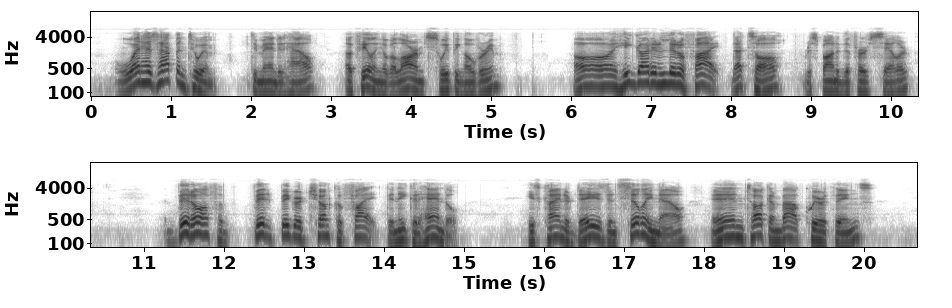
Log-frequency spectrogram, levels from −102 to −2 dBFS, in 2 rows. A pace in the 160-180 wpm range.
No: average, 150 wpm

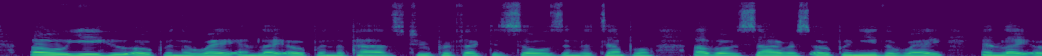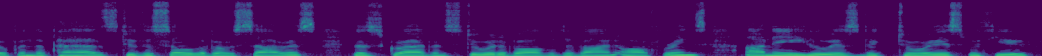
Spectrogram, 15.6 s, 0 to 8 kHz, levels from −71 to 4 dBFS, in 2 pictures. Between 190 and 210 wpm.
Yes: fast, 205 wpm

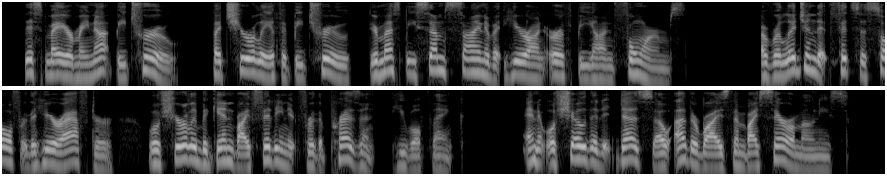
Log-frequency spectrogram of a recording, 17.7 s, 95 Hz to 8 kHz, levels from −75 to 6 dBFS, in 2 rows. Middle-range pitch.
Yes: medium, 165 Hz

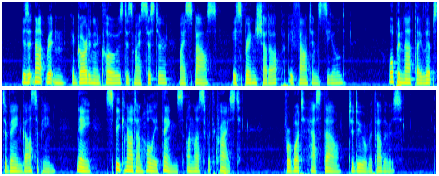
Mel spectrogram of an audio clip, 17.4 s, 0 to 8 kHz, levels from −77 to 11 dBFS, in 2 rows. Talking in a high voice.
No: low, 125 Hz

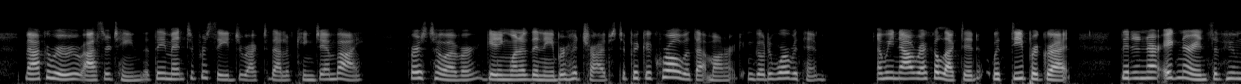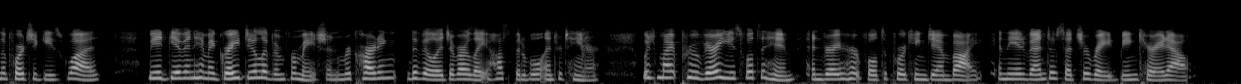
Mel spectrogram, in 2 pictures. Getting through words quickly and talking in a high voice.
Yes: fast, 220 wpm; high, 240 Hz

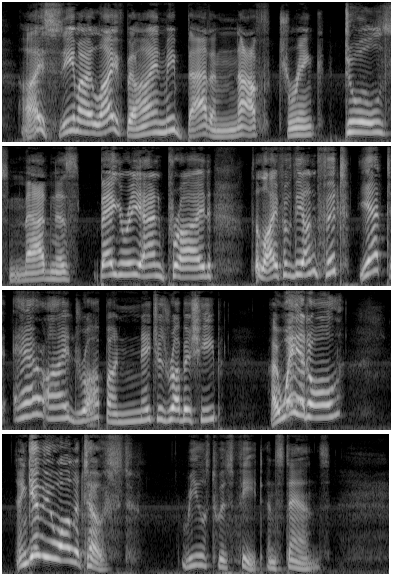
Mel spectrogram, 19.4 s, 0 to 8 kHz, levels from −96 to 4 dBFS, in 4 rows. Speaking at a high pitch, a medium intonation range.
No: high, 220 Hz; wide, 6.4 semitones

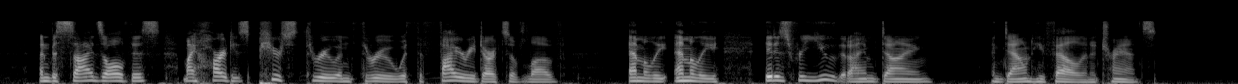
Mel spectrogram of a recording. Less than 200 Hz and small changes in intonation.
No: medium, 140 Hz; average, 4.8 semitones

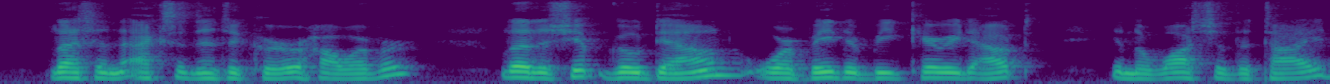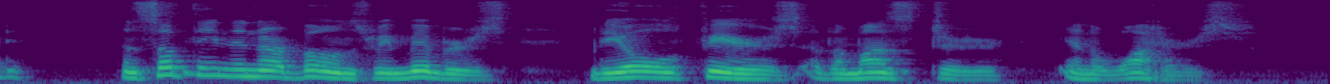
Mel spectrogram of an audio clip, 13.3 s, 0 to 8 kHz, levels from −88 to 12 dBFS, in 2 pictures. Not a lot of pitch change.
No: average, 3.0 semitones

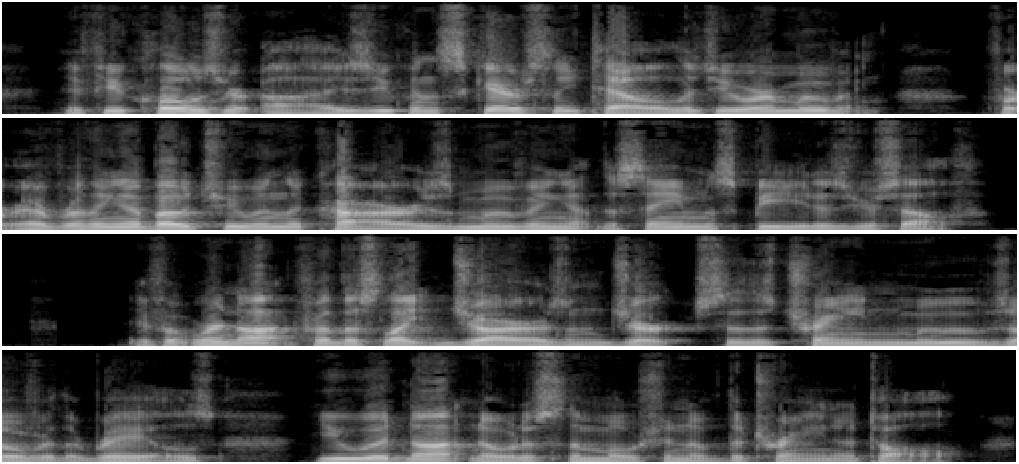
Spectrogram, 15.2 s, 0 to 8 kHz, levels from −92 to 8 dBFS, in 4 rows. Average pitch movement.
No: wide, 6.7 semitones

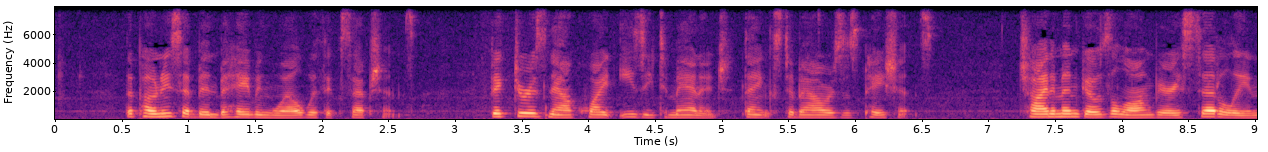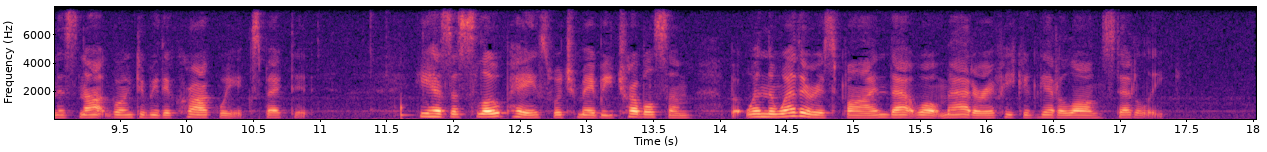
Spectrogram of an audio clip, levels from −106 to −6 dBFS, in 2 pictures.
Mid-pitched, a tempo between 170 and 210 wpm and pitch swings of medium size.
Yes: medium, 170 Hz; average, 195 wpm; average, 3.5 semitones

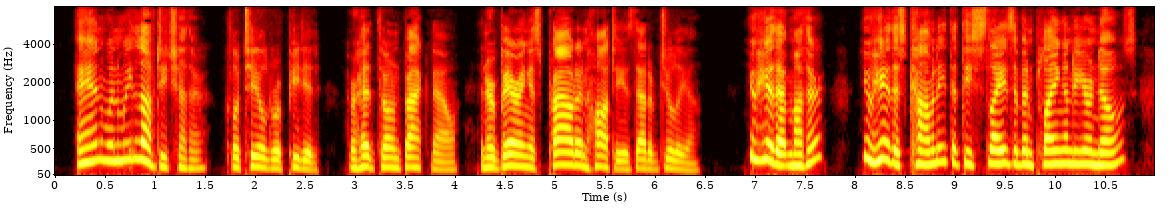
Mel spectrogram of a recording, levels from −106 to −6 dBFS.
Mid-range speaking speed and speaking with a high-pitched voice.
No: fast, 225 wpm; high, 205 Hz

